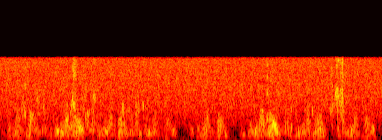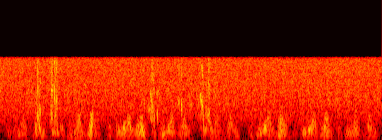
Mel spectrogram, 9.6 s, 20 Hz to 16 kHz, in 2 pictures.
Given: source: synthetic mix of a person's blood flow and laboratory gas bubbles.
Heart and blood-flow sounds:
Doppler ultrasound of blood flow; precordium
0.26-0.76 s: bubbles
0.86-1.25 s: bubbles
1.42-1.46 s: bubbles
1.50-1.92 s: bubbles
3.31-3.40 s: bubbles
3.45-3.74 s: bubbles
3.89-4.05 s: bubbles
4.11-4.37 s: bubbles
5.19-5.33 s: bubbles
5.39-5.59 s: bubbles
6.46-6.83 s: bubbles
7.00-7.09 s: bubbles
7.14-7.19 s: bubbles
7.25-7.46 s: bubbles
From the record:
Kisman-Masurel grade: 221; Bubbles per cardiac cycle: several, 3 to 8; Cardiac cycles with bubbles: 10 to 50%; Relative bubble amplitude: barely perceptible (0.100 to 0.250); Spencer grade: 2 (many but less than half of the cardiac periods contain bubble signals, singularly or in groups); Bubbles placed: anywhere in the cardiac cycle

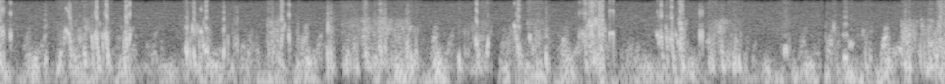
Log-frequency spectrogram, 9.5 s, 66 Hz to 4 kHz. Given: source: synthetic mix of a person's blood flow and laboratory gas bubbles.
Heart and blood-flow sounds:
Doppler ultrasound of blood flow; precordium
0.00-0.15 s: bubbles
0.43-0.49 s: bubbles
0.56-1.14 s: bubbles
1.21-1.34 s: bubbles
1.82-2.14 s: bubbles
2.21-2.39 s: bubbles
2.67-3.02 s: bubbles
3.25-3.37 s: bubbles
3.41-4.21 s: bubbles
4.55-4.92 s: bubbles
5.12-5.51 s: bubbles
5.78-6.16 s: bubbles
6.53-6.88 s: bubbles
6.96-7.44 s: bubbles
7.80-7.91 s: bubbles
8.32-8.37 s: bubbles
8.41-8.54 s: bubbles
8.61-8.72 s: bubbles
8.98-9.46 s: bubbles
From the record:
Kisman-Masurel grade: 342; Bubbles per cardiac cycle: rolling drumbeat, 9 or more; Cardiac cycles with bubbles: 100%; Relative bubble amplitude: moderate (0.250 to 0.450); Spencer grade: 3 (all of the cardiac periods contain showers or single bubble signals, but not dominating or overriding the cardiac motion signals); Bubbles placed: only in the low amplitude regions of the cardiac cycle

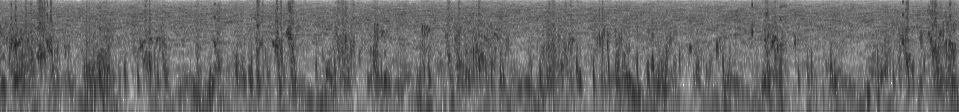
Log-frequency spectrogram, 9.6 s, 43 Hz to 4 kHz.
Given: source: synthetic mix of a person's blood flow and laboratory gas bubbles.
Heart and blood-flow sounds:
Doppler ultrasound of blood flow; precordium
0.00-0.73 s: bubbles
0.82-1.72 s: bubbles
1.95-3.01 s: bubbles
3.14-3.26 s: bubbles
3.31-3.95 s: bubbles
4.16-4.38 s: bubbles
4.44-5.12 s: bubbles
5.25-5.85 s: bubbles
5.88-6.84 s: bubbles
6.88-7.33 s: bubbles
7.48-8.17 s: bubbles
8.22-8.40 s: bubbles
8.73-9.60 s: bubbles
From the record:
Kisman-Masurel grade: 444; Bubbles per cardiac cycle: continuous sound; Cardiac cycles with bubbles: 100%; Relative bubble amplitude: maximal (0.775 to 0.999); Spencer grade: 4 (maximum detectable bubble signal sounding continuously throughout systole and diastole of every cardiac period, and overriding the amplitude of the normal cardiac signals); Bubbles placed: anywhere in the cardiac cycle

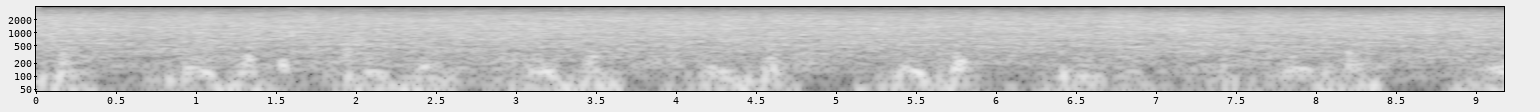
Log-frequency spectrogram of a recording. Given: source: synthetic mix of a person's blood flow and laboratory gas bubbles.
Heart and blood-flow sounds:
Doppler ultrasound of blood flow; precordium
1.49-1.65 s: bubbles
1.91-1.99 s: bubbles
From the record:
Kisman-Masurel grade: 213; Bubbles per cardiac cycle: several, 3 to 8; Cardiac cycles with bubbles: 1 to 10%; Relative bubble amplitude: loud (0.450 to 0.775); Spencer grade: 1 (occasional bubble signal discernible with the cardiac motion signal, with majority of cardiac periods free of bubbles); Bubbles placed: anywhere in the cardiac cycle

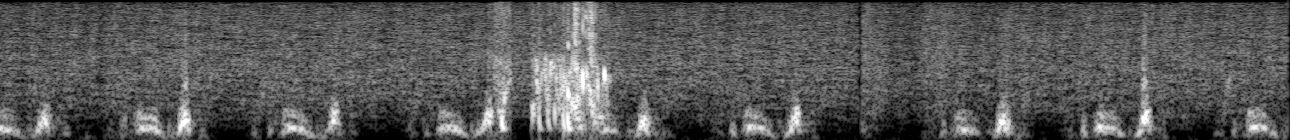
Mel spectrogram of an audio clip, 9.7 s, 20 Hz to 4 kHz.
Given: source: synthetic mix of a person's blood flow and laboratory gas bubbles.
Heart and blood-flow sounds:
Doppler ultrasound of blood flow; precordium
3.73-3.85 s: bubbles
4.00-4.61 s: bubbles
From the record:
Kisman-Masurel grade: 213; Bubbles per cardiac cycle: several, 3 to 8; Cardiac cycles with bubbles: 1 to 10%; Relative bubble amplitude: loud (0.450 to 0.775); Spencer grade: 1 (occasional bubble signal discernible with the cardiac motion signal, with majority of cardiac periods free of bubbles); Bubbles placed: anywhere in the cardiac cycle

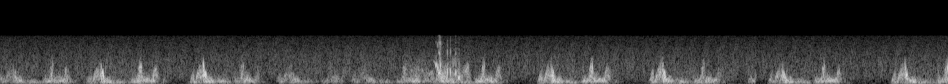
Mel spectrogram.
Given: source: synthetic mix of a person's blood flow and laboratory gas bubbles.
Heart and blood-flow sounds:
Doppler ultrasound of blood flow; precordium
4.01-4.71 s: bubbles
From the record:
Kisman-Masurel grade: 223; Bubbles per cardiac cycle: several, 3 to 8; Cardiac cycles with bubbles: 10 to 50%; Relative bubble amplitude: loud (0.450 to 0.775); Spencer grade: 2 (many but less than half of the cardiac periods contain bubble signals, singularly or in groups); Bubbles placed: only in the low amplitude regions of the cardiac cycle

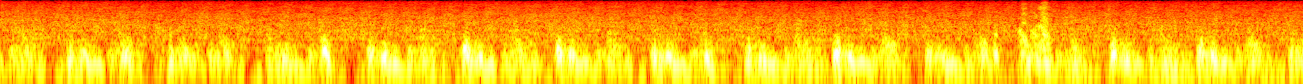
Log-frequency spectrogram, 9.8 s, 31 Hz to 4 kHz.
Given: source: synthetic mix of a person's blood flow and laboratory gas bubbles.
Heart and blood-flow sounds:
Doppler ultrasound of blood flow; precordium
7.44-7.52 s: bubbles
7.62-7.90 s: bubbles
From the record:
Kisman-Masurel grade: 112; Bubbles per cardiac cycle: 1 to 2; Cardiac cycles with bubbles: 1 to 10%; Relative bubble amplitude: moderate (0.250 to 0.450); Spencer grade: 1 (occasional bubble signal discernible with the cardiac motion signal, with majority of cardiac periods free of bubbles); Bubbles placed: anywhere in the cardiac cycle

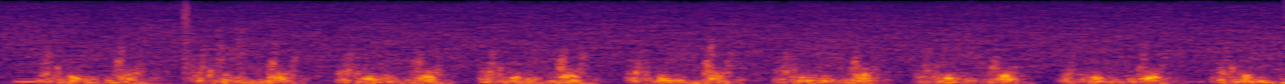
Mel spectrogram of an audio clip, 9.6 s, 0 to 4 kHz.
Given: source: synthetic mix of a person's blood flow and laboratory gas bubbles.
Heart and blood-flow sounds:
Doppler ultrasound of blood flow; precordium
no bubbles
From the record:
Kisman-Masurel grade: 000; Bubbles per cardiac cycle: 0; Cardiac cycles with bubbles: 0%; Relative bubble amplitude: no bubbles discernible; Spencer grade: 0 (complete lack of bubble signals)

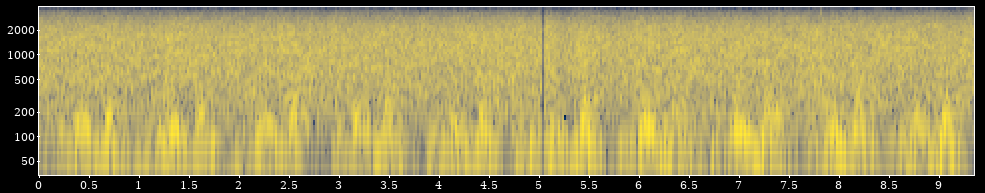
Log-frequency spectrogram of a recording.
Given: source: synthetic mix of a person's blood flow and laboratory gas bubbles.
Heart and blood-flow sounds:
Doppler ultrasound of blood flow; precordium
2.52-2.89 s: bubbles
3.08-3.17 s: bubbles
3.22-3.31 s: bubbles
4.55-4.90 s: bubbles
7.29-7.43 s: bubbles
7.69-7.94 s: bubbles
From the record:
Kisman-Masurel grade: 221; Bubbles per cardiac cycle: several, 3 to 8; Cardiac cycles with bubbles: 10 to 50%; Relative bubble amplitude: barely perceptible (0.100 to 0.250); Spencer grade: 2 (many but less than half of the cardiac periods contain bubble signals, singularly or in groups); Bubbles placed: anywhere in the cardiac cycle

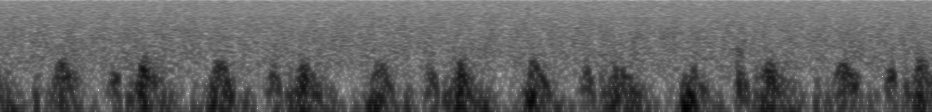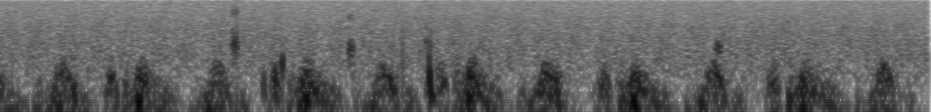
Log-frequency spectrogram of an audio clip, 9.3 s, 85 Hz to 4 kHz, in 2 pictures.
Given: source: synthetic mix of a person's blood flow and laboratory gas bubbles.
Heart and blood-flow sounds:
Doppler ultrasound of blood flow; precordium
3.70-3.77 s: bubbles
5.83-5.89 s: bubbles
5.97-6.12 s: bubbles
6.41-6.46 s: bubbles
6.80-6.88 s: bubbles
8.25-8.30 s: bubbles
From the record:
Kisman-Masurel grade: 123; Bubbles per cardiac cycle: 1 to 2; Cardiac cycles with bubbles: 10 to 50%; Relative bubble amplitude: loud (0.450 to 0.775); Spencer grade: 2 (many but less than half of the cardiac periods contain bubble signals, singularly or in groups); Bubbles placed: only in the low amplitude regions of the cardiac cycle

